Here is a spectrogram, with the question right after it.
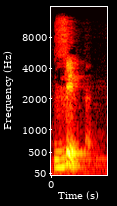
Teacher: This is a voiced sound. It takes place at the alveolar ridge, and it's a fricative sound.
